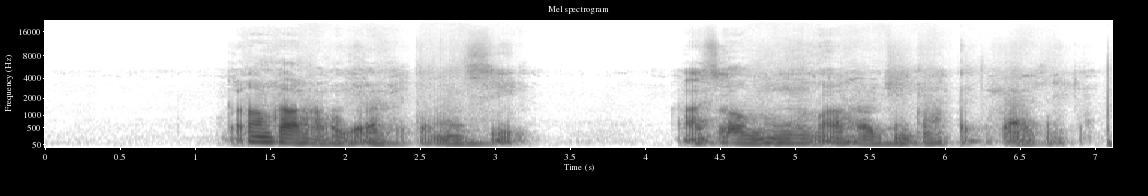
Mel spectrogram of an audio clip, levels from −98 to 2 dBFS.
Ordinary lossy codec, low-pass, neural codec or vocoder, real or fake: none; none; codec, 44.1 kHz, 3.4 kbps, Pupu-Codec; fake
